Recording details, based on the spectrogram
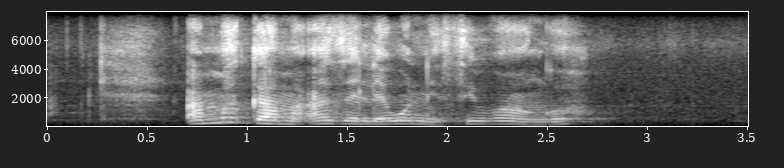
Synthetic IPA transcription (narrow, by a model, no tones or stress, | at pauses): amaɡ̥ʱama̰ʔazɛlɛk̬wɔnesiɓaːŋɔ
